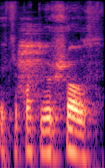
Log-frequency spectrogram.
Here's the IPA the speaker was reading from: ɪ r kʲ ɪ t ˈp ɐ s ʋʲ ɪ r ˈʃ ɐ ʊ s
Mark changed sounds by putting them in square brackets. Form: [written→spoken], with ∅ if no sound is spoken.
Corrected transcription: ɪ [r→∅] kʲ ɪ [t→∅] ˈp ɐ [s→t] ʋʲ ɪ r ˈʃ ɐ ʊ s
